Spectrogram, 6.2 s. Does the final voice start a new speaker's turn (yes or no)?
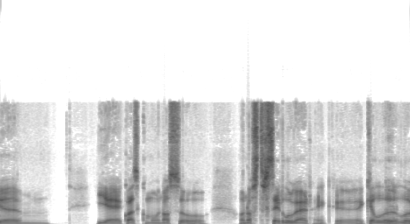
no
